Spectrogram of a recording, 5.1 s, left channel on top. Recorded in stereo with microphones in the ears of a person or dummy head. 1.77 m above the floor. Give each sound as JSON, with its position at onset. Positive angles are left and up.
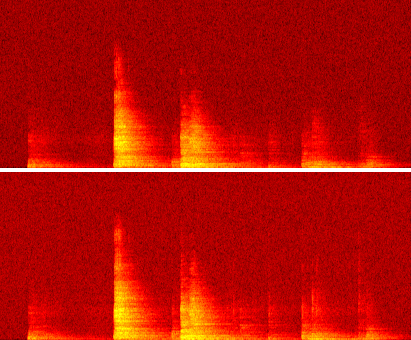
{"t": 0.3, "sound": "footsteps", "side_deg": 15, "distance_m": 3.5}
